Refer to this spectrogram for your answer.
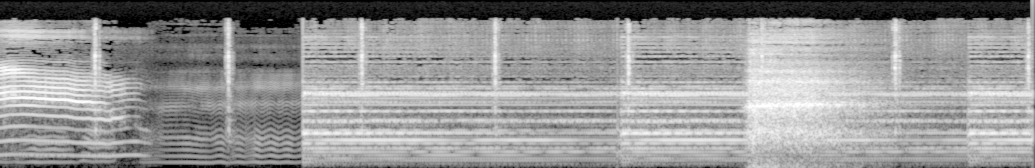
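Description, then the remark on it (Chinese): A cat kept by an elderly person meows with a wavering, drawn-out cry at the start, followed by a steady tonal hum punctuated by regular, clock-like ticks. “一个老人，一只猫，两把椅子，一把空着，两只碗，一只喂猫，一盘残棋，一个人下，一首老歌唱给猫听。”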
